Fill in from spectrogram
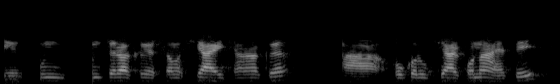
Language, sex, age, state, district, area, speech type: Maithili, male, 45-60, Bihar, Supaul, rural, conversation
